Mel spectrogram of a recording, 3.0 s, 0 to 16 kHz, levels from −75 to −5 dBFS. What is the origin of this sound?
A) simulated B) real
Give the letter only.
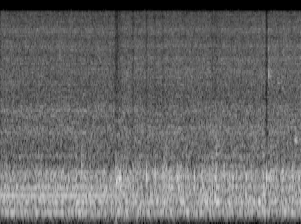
B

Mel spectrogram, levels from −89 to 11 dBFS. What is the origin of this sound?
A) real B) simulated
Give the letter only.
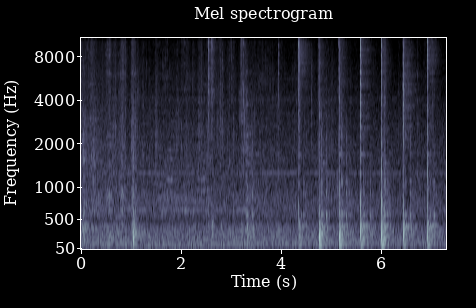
A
